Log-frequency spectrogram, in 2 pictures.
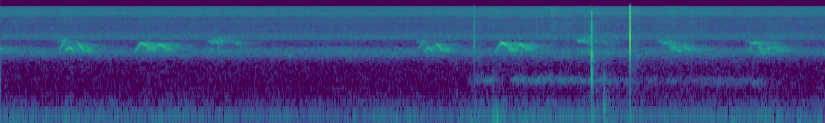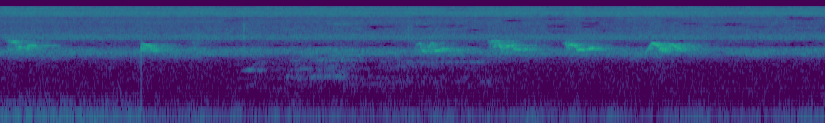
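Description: A small bird chirping outdoors, short high chirps about two a second in runs with brief pauses, over a faint low rumble. Two sharp clicks about four and a half seconds in are the loudest sounds.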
